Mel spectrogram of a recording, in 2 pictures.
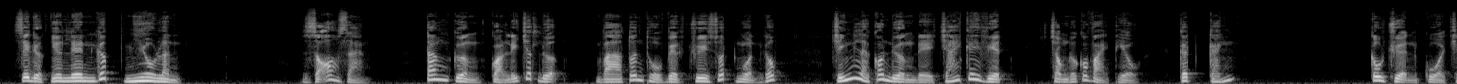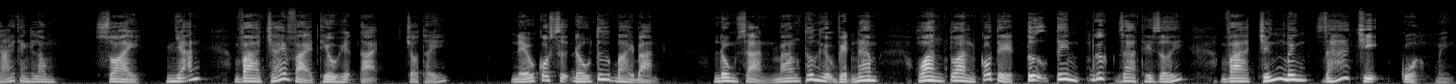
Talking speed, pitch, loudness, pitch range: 175 wpm, 140 Hz, -20 LUFS, 120-170 Hz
